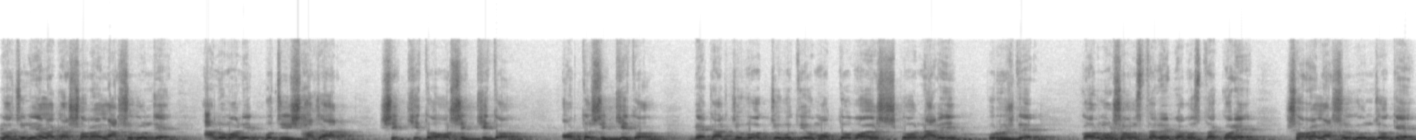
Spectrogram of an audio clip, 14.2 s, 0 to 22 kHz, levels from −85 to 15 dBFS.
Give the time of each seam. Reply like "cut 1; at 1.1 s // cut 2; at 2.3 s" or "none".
cut 1; at 1.9 s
